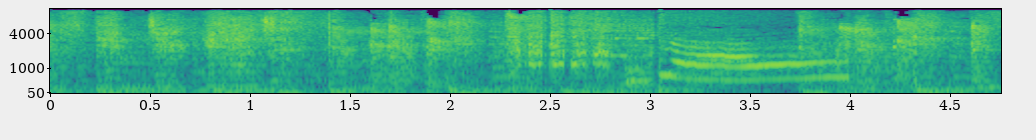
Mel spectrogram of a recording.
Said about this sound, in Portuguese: Quem será esse? É o, é o nosso gato, skatista, detetive, bugiganga, sempre trazendo as novidades e impressões do subterrâneo musical.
